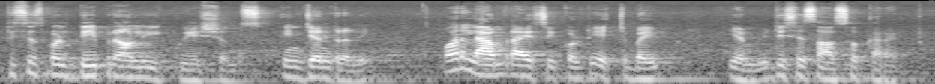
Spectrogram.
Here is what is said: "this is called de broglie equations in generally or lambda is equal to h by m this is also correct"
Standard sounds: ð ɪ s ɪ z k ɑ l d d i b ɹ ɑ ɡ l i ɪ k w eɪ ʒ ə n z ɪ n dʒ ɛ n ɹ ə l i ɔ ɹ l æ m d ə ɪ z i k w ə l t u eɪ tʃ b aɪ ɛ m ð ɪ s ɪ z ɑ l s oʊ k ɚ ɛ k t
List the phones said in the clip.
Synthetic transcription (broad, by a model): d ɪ s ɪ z k ɑ l d d i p ɹ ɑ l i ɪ k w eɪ ʃ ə n s ɪ n dʒ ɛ n ɹ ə l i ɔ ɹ l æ m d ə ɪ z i k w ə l t u eɪ tʃ b aɪ ɛ m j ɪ s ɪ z ɑ l s oʊ k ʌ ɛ k t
